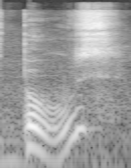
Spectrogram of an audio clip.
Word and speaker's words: Beau: Elisa says bows, Buttons and bow, spelled B-E-A-U.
